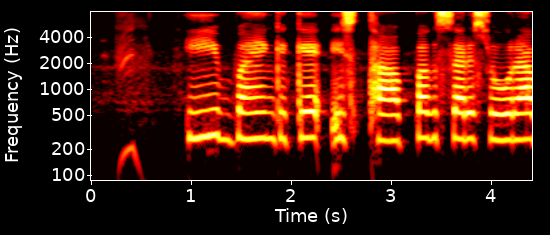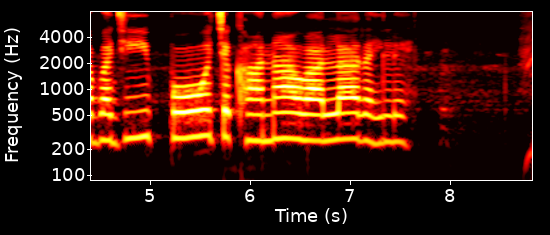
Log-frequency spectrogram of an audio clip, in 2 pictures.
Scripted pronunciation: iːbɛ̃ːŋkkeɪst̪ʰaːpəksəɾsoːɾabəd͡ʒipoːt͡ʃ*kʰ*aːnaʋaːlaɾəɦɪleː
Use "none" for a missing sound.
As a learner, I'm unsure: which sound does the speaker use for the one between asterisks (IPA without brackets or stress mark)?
kʰ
